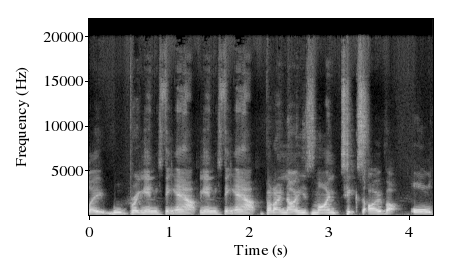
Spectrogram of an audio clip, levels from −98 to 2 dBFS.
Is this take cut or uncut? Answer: cut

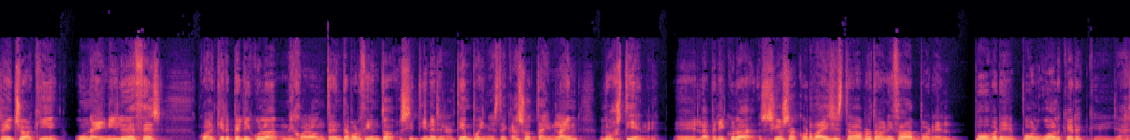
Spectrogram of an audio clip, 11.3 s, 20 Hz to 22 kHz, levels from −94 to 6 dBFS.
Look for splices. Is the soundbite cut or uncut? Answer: cut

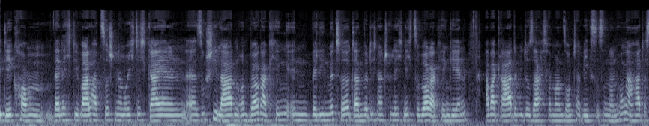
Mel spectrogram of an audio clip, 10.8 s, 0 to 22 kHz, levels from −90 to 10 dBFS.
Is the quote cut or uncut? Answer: uncut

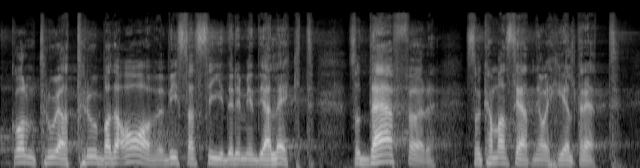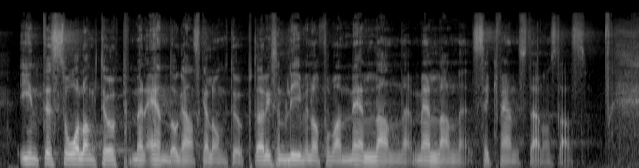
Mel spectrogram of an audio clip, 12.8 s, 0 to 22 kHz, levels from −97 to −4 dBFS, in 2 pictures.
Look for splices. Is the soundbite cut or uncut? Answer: uncut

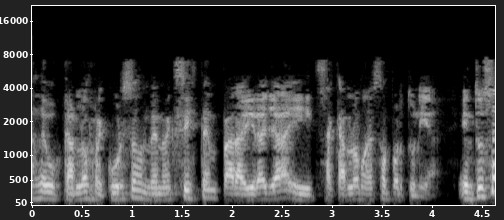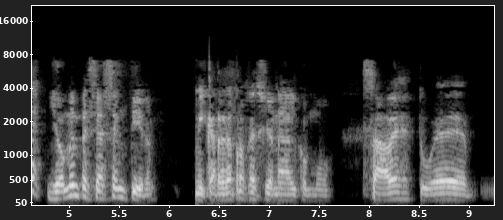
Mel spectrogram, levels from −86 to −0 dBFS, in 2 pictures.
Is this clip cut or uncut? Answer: cut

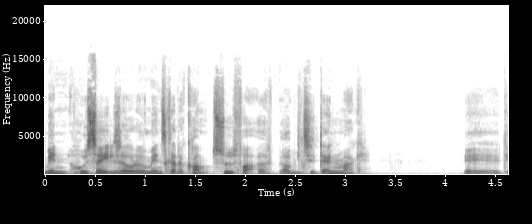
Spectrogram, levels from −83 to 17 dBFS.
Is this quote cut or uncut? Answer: uncut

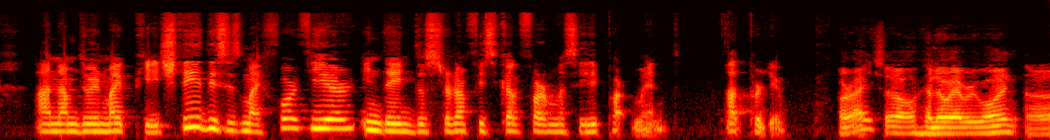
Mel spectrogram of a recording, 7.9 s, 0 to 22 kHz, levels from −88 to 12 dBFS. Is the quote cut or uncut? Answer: uncut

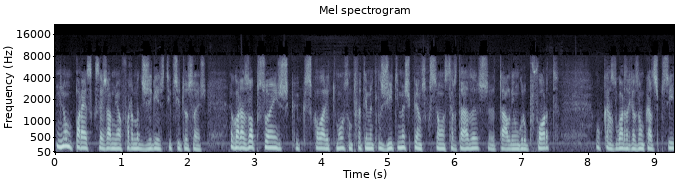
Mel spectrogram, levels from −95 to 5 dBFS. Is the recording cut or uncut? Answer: uncut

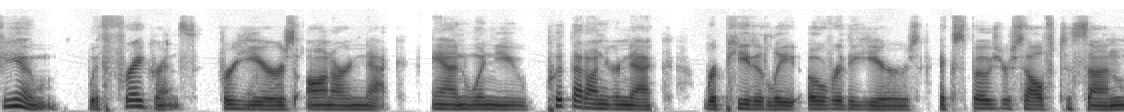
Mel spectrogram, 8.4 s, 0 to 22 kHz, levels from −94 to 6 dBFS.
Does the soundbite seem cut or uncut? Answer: cut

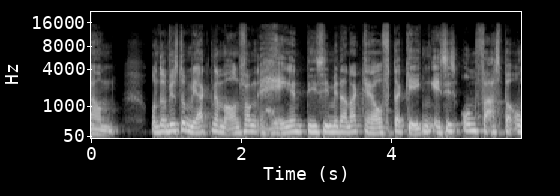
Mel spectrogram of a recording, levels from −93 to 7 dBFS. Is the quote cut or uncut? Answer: uncut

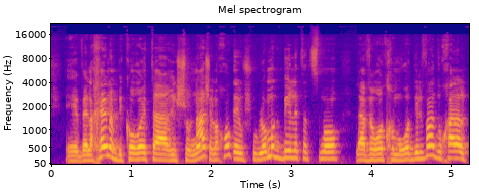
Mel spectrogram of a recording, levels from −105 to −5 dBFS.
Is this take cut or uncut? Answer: cut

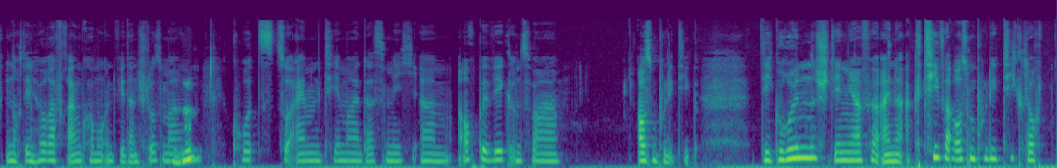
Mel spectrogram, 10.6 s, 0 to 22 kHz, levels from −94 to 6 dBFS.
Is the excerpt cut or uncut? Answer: uncut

